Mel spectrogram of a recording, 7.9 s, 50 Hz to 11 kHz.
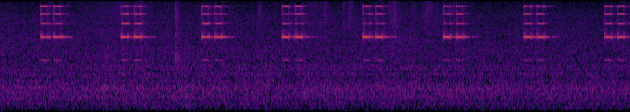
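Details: Simulated respiratory-therapy scenario with a wheezing patient who can't breathe; saturation reads about 50 to 60 percent, low. Paired high-pitched electronic beeps about once a second: a pulse oximeter alarm signalling low oxygen saturation.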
